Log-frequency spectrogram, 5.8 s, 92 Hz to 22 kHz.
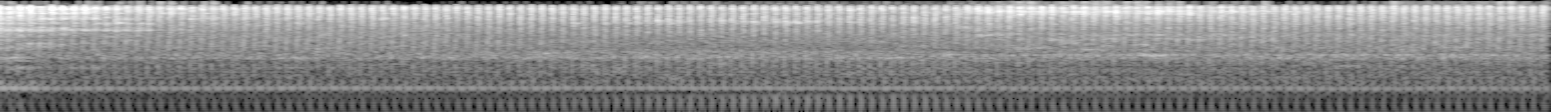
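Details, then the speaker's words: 2017 Bolens lawn mower (model 11A-020W765), bought non-running, primed and started first pull after a little cough and spit: small single-cylinder engine runs a quick steady rattly beat at even speed, running properly. "So started first pull, little cough and spit, but it finally did what it should. So good deal on that."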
